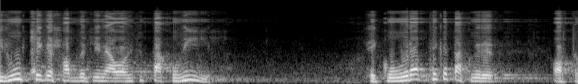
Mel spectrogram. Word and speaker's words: তাকওয়ির: তাকওয়ির মানে তাকদীর না, দশকম আছে ওয়া, অনেক সময় বায়ের কাছাকাছি হয়ে যায় উচ্চারণ করতে, তাকওয়ির উইথ দা ওয়াও।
